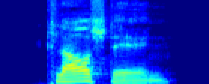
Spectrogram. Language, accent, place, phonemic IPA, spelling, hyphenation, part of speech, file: German, Germany, Berlin, /ˈklaːɐ̯ˌʃtɛlən/, klarstellen, klar‧stel‧len, verb, De-klarstellen.ogg
- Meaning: to get (something) straight, to put (something) straight, to clarify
